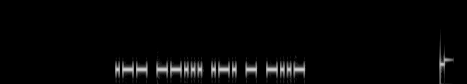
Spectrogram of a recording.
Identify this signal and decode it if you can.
Morse code, heard as a keyed tone, about 34 wpm, 700 Hz. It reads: W7RTX
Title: USA Call Signs - 5 Characters - 2x Character Spacing - 35wpm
